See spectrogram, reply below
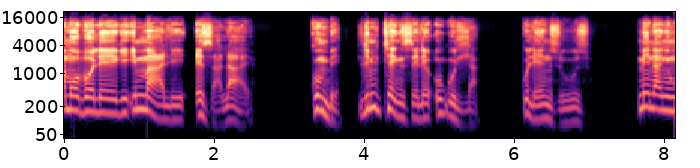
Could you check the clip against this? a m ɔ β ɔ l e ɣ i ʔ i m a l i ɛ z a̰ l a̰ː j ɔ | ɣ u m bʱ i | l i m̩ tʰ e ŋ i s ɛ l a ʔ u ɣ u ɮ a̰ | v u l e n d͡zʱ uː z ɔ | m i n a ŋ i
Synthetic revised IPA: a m ɔ β ɔ l e ɣ i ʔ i m a l i ɛ z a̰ l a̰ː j ɔ | ɣ u m bʱ ɛ | l i m̩ tʰ e ŋ i s ɛ l ɛ ʔ u ɣ u ɮ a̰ | ɣ u l e n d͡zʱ uː z ɔ | m i n a ŋ i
